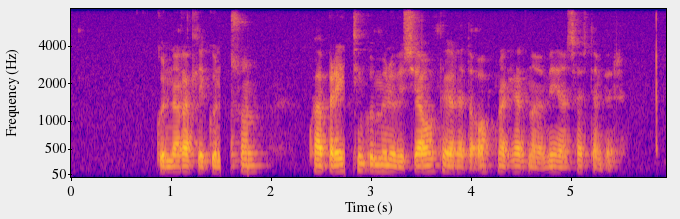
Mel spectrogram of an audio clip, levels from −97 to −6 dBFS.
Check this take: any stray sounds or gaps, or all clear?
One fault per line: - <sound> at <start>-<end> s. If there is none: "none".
- dropout at 1.5-1.6 s
- dropout at 2.7-2.8 s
